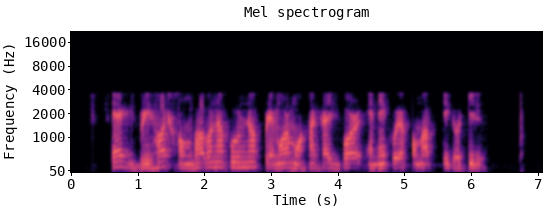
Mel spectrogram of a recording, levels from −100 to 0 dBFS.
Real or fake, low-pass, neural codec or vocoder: real; 3.6 kHz; none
